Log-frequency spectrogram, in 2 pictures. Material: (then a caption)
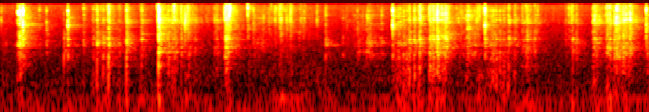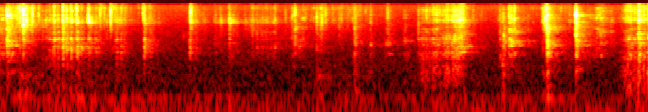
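Soap. A palm-sized, dry, solid pink bar of soap is held in the hand and scraped with a black metal grater blade, and shavings peel off onto a pile of soap flakes. Many quick, dry scraping strokes are heard, with bright, crisp rasps over a low rumble.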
